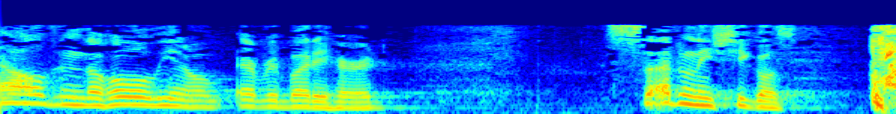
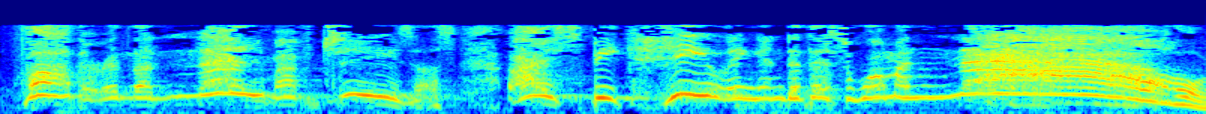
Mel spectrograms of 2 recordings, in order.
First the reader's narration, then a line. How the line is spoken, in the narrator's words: he yelled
